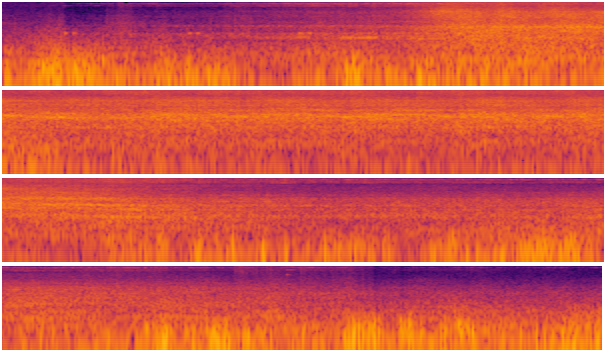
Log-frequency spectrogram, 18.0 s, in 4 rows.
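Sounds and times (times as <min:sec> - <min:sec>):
high whine of train: 0:00.0 - 0:18.0
passenger train passing: 0:00.0 - 0:18.0.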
